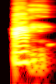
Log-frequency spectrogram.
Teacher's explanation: if it’s at the end of a syllable, then I pronounce it as I would in German, like [χ] if it follows a back vowel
